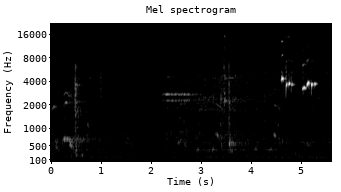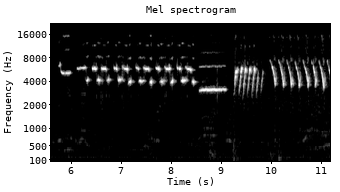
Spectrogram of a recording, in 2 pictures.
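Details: {'caption': 'Yellow canary singing indoors: after a few quiet seconds of faint background murmur, bright high whistled notes start, then rapid repeated chirps, a steady whistle and fast buzzy trills.'}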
